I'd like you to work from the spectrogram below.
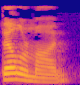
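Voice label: "bellarmine", English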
